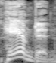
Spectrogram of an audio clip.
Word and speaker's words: Hamden: Am I saying that correctly? – Hamden, right. – Hamden. Like the Camden connection.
